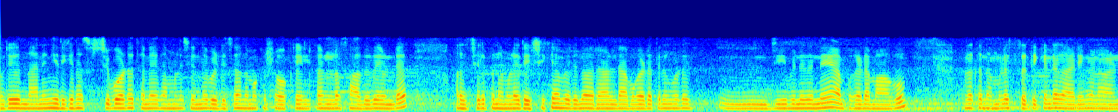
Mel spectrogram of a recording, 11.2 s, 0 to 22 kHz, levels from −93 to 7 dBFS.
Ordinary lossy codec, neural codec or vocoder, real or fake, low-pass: Opus, 24 kbps; none; real; 5.4 kHz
